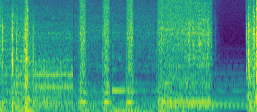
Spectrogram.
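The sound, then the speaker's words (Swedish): A printer prints out pages of information, whirring and clicking in short mechanical bursts. A longer, steadier feed run follows, then it briefly stops and starts up again. The sound is fairly faint and there is no talking. “Jag skriver ut lite information om olika typer av fordon, både gamla och nya. De kommer här.”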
